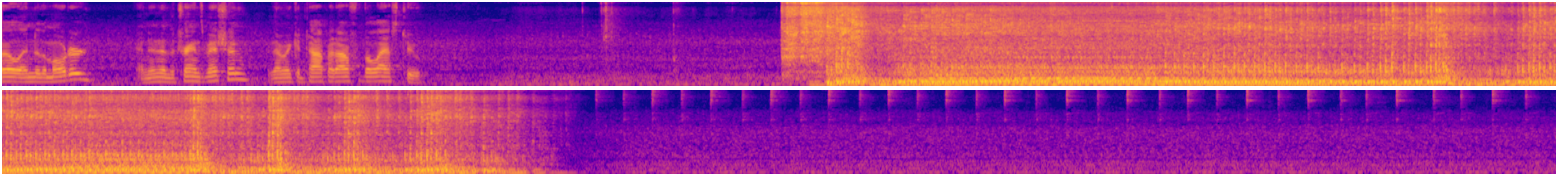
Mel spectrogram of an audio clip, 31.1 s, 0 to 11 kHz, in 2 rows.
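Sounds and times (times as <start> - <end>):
motorcycle engine starting and running: 7.8 - 21.3.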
